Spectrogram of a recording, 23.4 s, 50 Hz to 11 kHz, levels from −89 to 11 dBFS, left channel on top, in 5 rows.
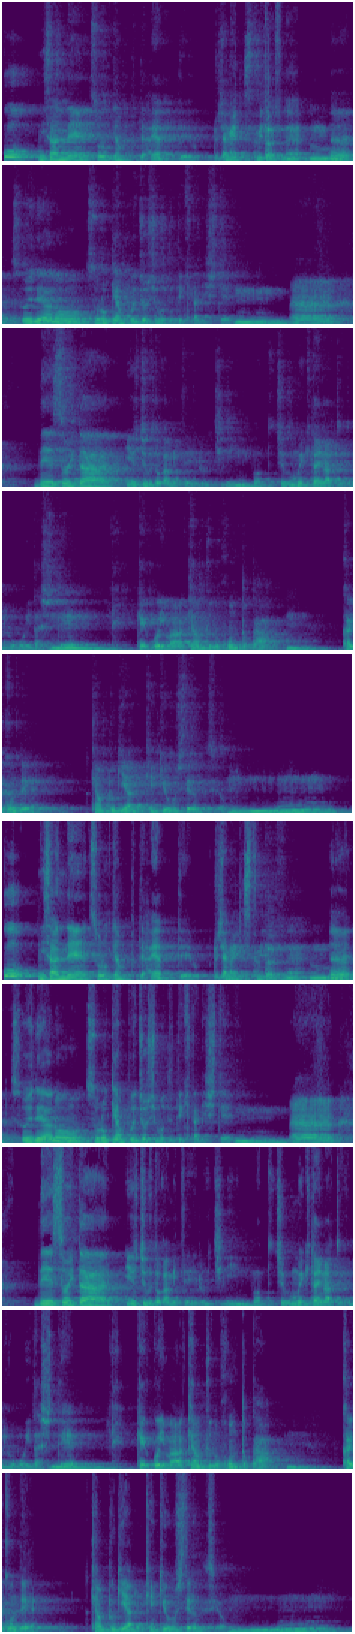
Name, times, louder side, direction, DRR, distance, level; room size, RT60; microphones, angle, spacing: voice 1, 0.0-3.3 4.4-7.8 8.5-9.4 9.8-15.0 15.8-17.6 18.6-19.2 19.9-21.7, right 2 dB, 65° right, 8 dB, 1.1 m, -33 dB
voice 2, 2.9-4.5 7.8-8.6 12.4-12.8 14.7-15.6 17.8-18.2 21.7-23.2, left 2 dB, 60° left, 7 dB, 1.2 m, -35 dB
29.0 x 11.0 x 4.1 m, 1.5 s
head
